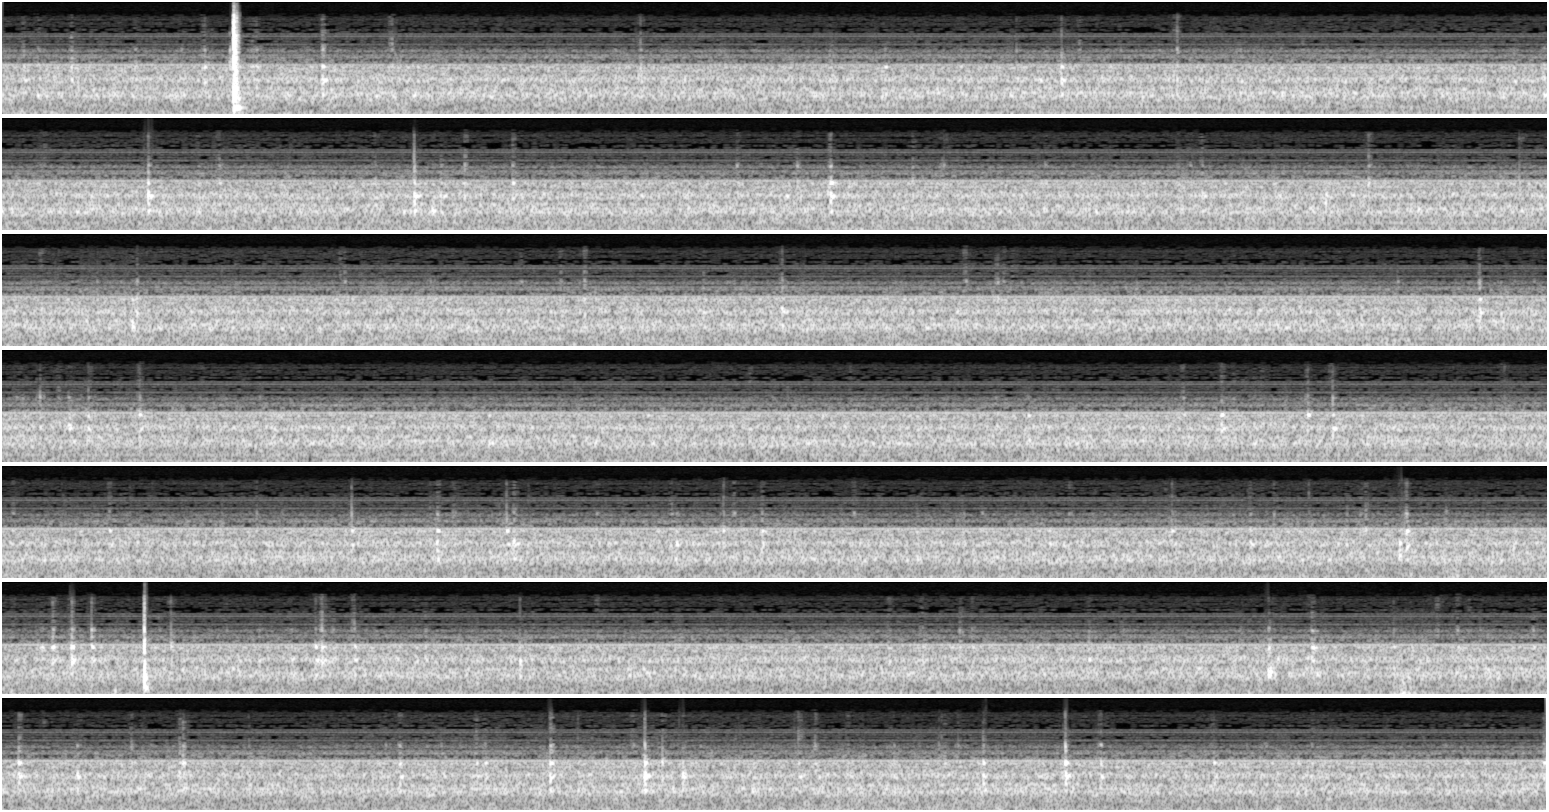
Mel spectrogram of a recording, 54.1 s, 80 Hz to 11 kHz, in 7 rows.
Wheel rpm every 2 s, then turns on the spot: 0, 0, 0, 0, 0, 0, 0, 0, 0, 0, 0, 0, 0, 0, 0, 0, 0, 0, 0, 0, 0, 0, 0, 0, 0, 0, 0.
none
